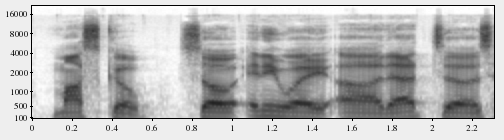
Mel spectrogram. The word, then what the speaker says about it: Moscow: 7 p.m as well from moscow spelled like moscow pronounced moscow so anyway uh that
